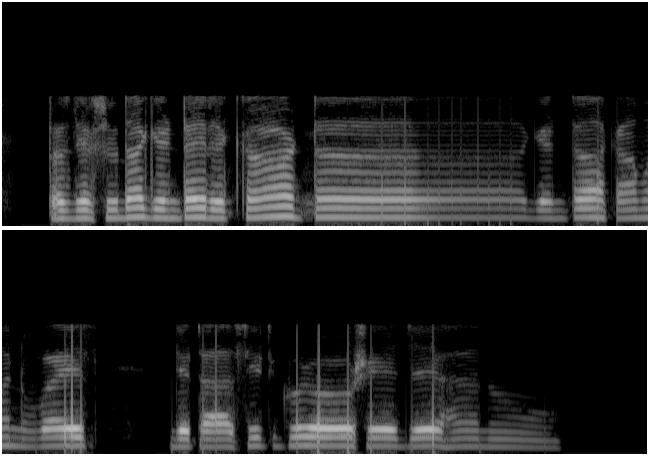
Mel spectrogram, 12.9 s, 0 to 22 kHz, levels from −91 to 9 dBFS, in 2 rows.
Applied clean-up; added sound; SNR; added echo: none; none; none; none.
